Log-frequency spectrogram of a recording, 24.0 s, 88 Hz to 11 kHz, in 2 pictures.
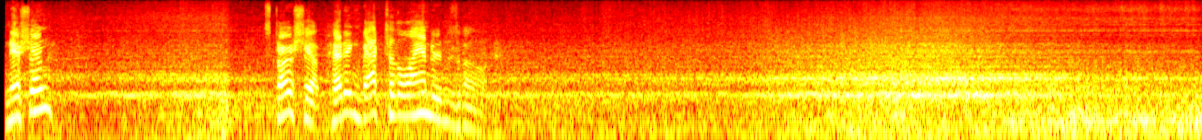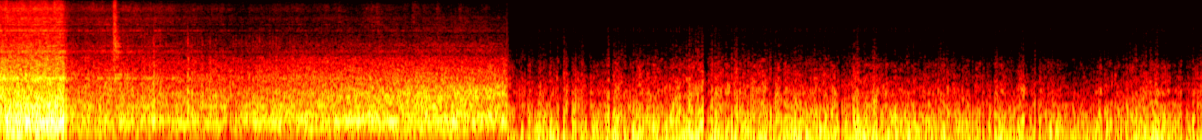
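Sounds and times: rocket engines roaring: 0.1 - 17.2
low rumble: 0.1 - 24.0.

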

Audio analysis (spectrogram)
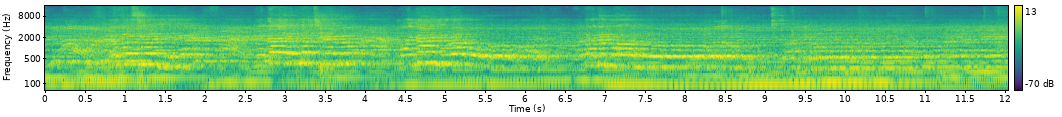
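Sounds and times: group singing gospel: 0.0 - 12.0
steady bass line: 0.0 - 12.0.

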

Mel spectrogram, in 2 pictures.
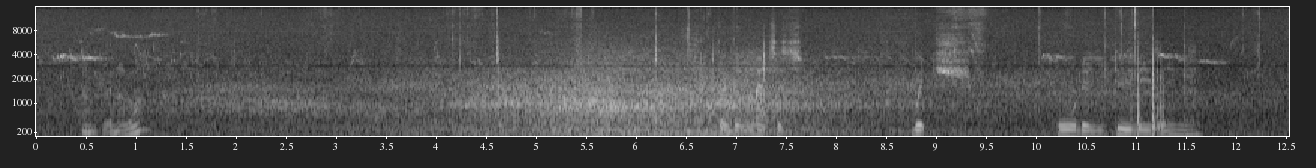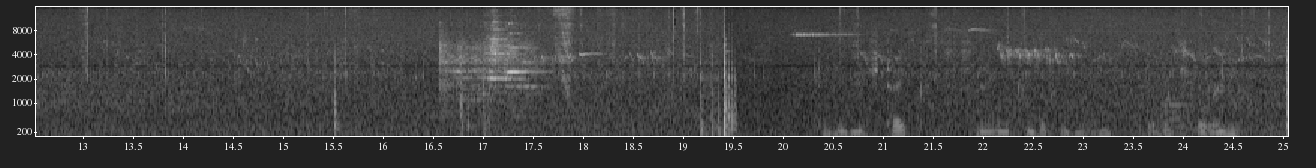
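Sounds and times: background hiss: 6.2 - 25.0.

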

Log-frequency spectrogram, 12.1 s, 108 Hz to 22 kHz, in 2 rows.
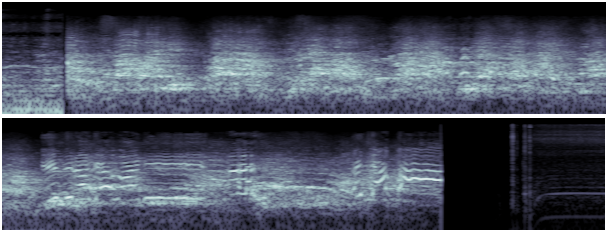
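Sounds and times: loud crowd voices: 0.2 - 10.4
held shout: 6.5 - 10.5.

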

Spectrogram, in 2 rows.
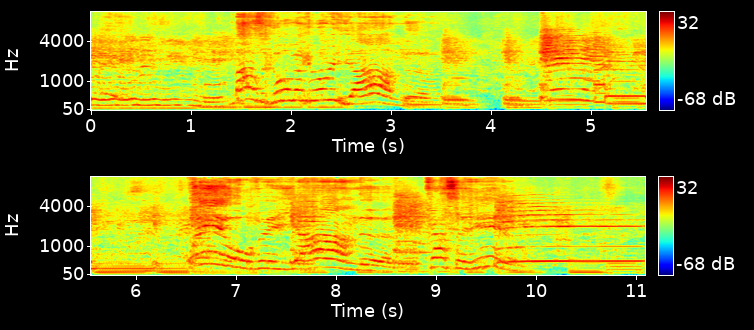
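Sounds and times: electric guitars playing blues: 0.0 - 11.0.

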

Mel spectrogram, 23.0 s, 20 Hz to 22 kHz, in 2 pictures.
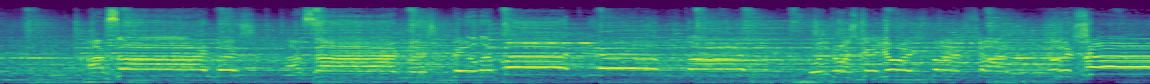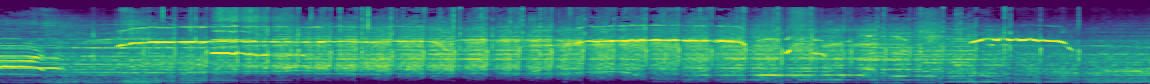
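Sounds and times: anthem over stadium loudspeakers: 0.0 - 23.0
crowd singing and cheering: 0.0 - 23.0.

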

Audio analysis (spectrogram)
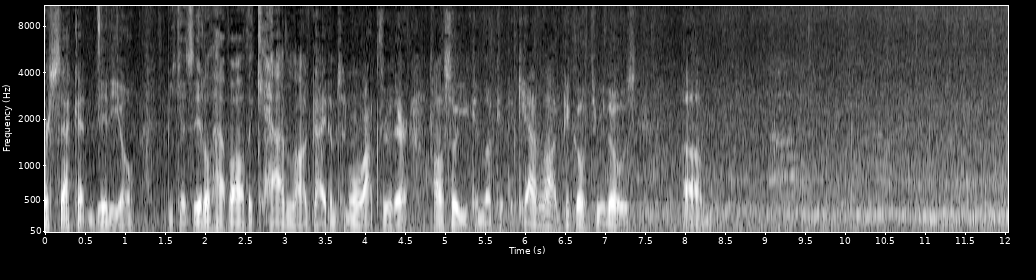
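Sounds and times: constant rushing noise: 0.0 - 12.0
low two-tone machine hum: 0.0 - 12.0.

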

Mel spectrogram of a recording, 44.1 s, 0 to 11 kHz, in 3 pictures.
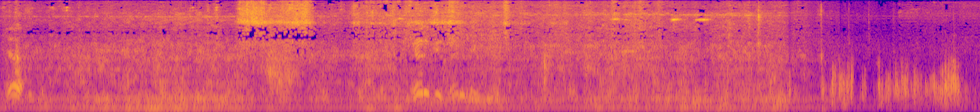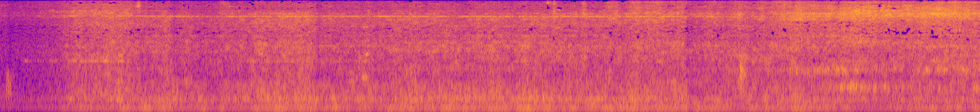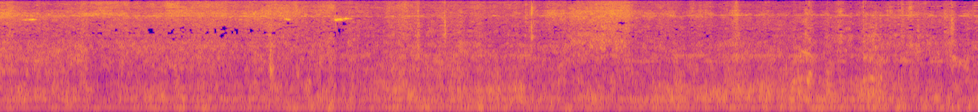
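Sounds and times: boat engine humming: 0.0 - 44.0
wind: 0.0 - 44.0.

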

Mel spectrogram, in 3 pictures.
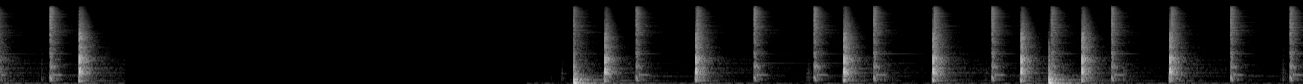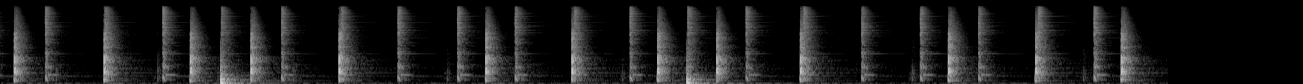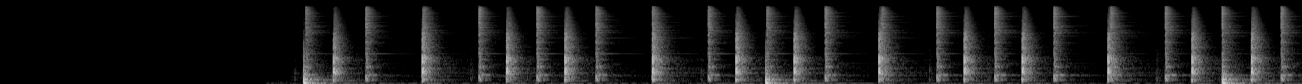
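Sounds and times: drum kit playing slow beat: 0.0 - 1.1, 5.8 - 24.5, 29.1 - 39.0.

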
